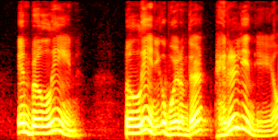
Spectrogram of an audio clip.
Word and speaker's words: Berlin: 베를린이에요. 근데 영어로는 벨린 이렇게 발음된다는 거 참고해 주고 독일의 수도지요.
